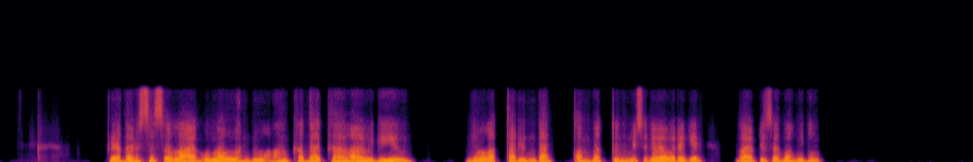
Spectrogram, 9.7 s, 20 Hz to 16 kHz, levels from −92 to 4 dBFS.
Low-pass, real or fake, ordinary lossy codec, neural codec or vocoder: 7.2 kHz; fake; none; codec, 16 kHz, 0.5 kbps, FreqCodec, smaller model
